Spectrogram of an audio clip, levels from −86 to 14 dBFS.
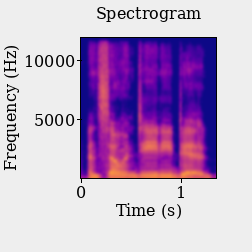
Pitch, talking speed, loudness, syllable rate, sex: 220 Hz, 220 wpm, -16 LUFS, 5.0 syllables/s, female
